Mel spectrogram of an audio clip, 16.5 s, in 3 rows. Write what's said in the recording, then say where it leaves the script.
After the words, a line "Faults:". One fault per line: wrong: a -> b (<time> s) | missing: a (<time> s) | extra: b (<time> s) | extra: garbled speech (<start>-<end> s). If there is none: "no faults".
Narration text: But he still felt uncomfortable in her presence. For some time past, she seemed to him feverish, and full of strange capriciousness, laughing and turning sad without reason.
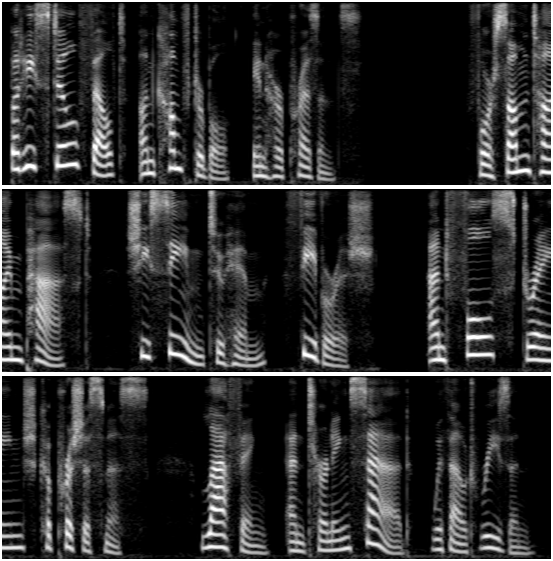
But he still felt uncomfortable in her presence. For some time past, she seemed to him feverish, and full strange capriciousness, laughing and turning sad without reason.
Faults:
missing: of (10.4 s)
